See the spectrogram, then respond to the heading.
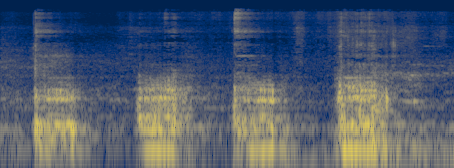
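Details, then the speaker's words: Haier top-load washing machine: loud roaring groan from the gearbox on every agitation stroke, about once a second; the worn brake or a loose pulley is suspected but not confirmed. "ये देखिए दोस्तों, इसमें अजीब सी आवाज़ आ रही है। इसमें मुझे लग रहा है इसका या तो ब्रेक घिस गया है या तो जो है इसका पुलिया जो है ढीला है।"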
